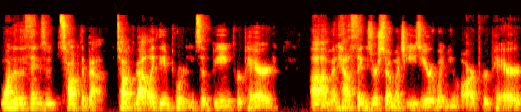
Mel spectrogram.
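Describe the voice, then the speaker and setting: A woman talks with a Philadelphia accent. Her pace is very fast. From Philadelphia area, US. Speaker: college basketball coach. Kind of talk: podcast interview. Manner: casual, filler-heavy.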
